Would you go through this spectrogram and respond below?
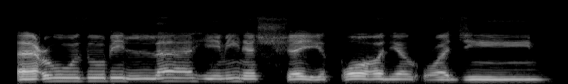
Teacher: The jim at the end, make sure there's no ch sound.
